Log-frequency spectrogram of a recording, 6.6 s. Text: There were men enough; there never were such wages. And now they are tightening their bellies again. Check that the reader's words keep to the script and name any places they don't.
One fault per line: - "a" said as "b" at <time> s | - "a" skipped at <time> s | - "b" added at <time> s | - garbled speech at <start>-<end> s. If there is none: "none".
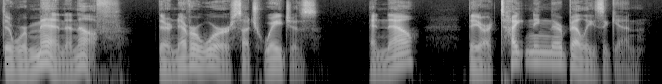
none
